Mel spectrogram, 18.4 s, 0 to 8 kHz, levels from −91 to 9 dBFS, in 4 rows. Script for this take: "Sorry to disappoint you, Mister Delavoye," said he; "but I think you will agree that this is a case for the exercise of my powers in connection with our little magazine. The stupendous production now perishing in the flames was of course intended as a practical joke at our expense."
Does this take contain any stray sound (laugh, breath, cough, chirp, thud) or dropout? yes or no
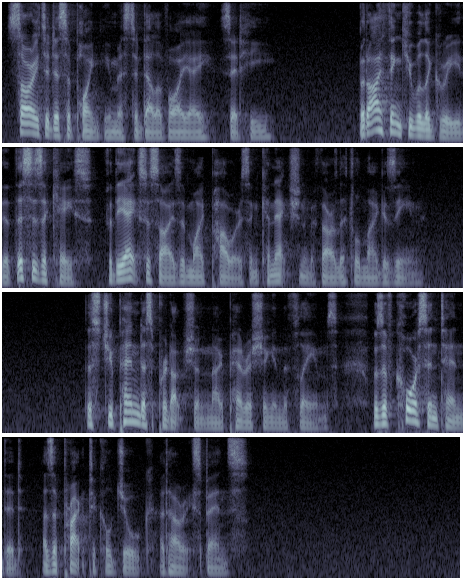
no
